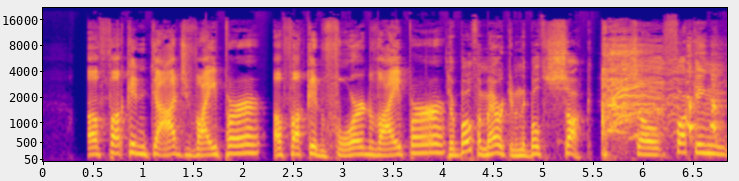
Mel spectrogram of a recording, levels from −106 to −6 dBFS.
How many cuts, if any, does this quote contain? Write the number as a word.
one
